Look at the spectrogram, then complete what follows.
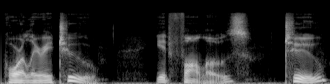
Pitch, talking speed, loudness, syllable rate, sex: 100 Hz, 75 wpm, -17 LUFS, 3.7 syllables/s, male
